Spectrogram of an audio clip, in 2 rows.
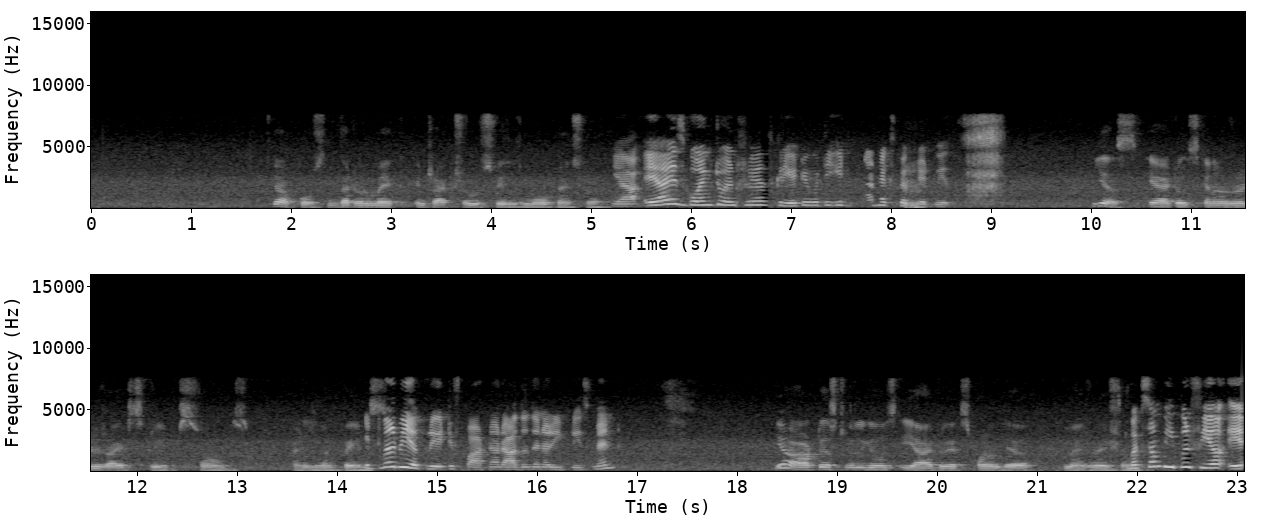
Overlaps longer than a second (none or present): none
